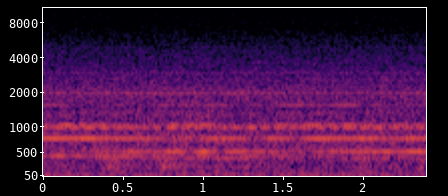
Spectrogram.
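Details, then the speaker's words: PC with a 28-core Intel Xeon W-3175X at 4.2 GHz running Cinebench R15, on a Gigabyte motherboard with EK 360 mm water cooling. Steady high whirring with fixed tones, mostly from the VRM heatsink's four fans, not the water cooling. The CPU is throttling; loud fan noise under load. "Alors, le bruit de la machine ne vient pas du système de water cooling, mais le bruit de la machine vient surtout en fait du dissipateur et des 4 ventilateurs qui sont juste au-dessus des VRM."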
